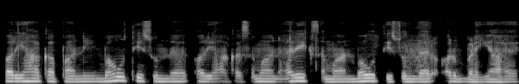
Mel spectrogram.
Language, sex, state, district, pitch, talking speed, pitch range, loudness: Hindi, male, Bihar, Lakhisarai, 135 Hz, 230 wpm, 130-145 Hz, -21 LUFS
